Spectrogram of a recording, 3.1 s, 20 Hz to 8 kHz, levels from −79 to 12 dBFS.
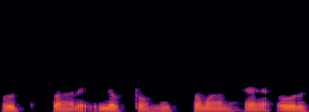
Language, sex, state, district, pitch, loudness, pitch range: Hindi, male, Jharkhand, Jamtara, 110 Hz, -24 LUFS, 110-115 Hz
